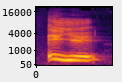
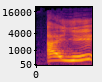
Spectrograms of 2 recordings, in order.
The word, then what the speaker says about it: Hayer: Info qui s'en charge Valérie a et non a ou aè même V le jour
